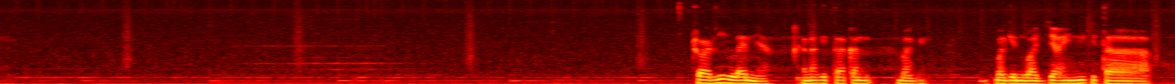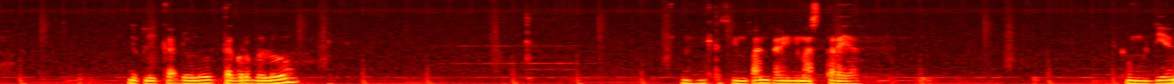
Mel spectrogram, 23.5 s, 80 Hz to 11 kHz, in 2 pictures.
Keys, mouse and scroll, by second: 16.7 ctrl+j.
